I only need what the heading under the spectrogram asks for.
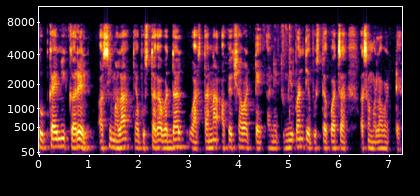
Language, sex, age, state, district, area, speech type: Marathi, male, 18-30, Maharashtra, Wardha, urban, spontaneous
